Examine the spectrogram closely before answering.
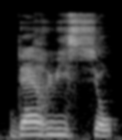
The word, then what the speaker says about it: Des Ruisseaux: Des Ruisseaux. Des Ruisseaux. There you go. You would think it sounds a lot longer.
